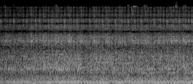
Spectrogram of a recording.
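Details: Lowered VW Gol G4 Power 1.6 AP engine at idle, poly-V accessory belt, no A/C: a constant whirring, rushing noise. Water pump was suspected; the noise persisted with the accessory belt removed and sits inside the timing belt area.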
